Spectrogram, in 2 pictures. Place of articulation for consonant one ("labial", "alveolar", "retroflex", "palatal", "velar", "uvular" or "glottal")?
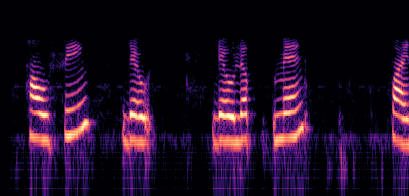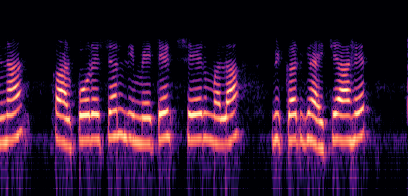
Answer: glottal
